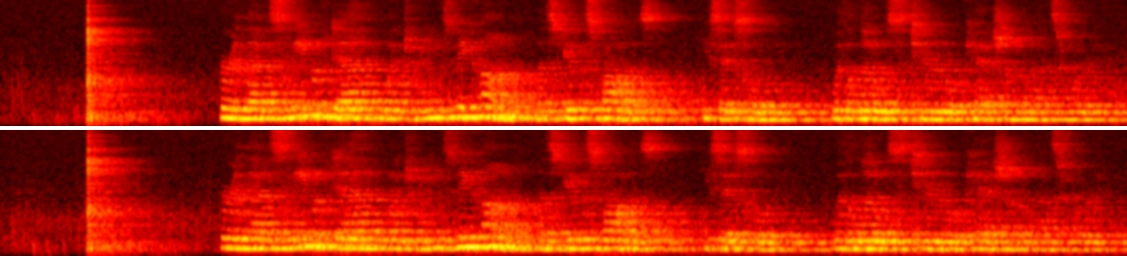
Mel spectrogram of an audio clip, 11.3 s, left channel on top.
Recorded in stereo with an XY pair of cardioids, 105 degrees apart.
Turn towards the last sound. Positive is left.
turn(degrees=70)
